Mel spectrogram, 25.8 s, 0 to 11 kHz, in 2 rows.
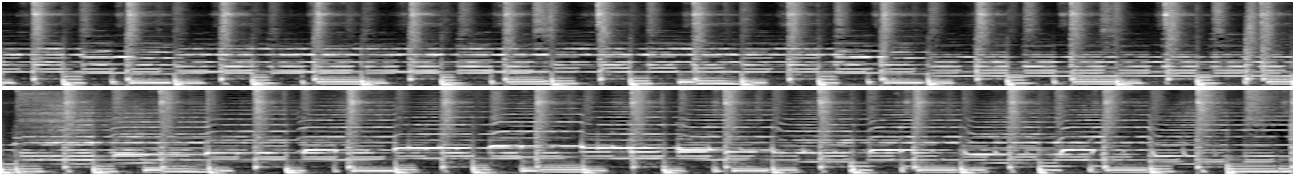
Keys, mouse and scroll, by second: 25.6-25.8 typing.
